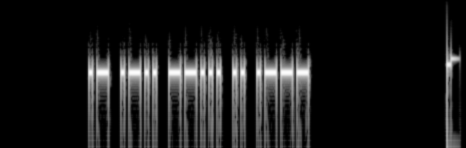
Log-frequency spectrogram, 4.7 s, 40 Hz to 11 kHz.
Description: Morse code, heard as a keyed tone, about 30 wpm, 700 Hz. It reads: AL7IJ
